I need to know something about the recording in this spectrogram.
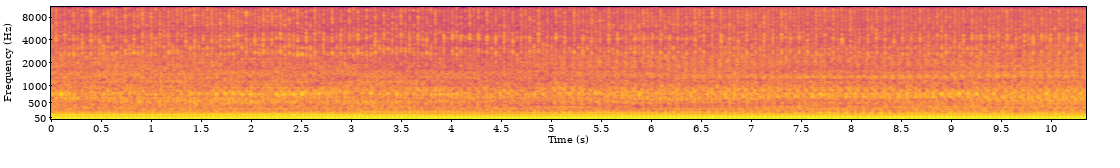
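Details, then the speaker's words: Farmall Super M tractor, first start after full engine rebuild, initial carb settings, still cold: steady even low thump about four beats a second, no misses or knocks (owner expects knock once warm); normal idle. "i can't hear any knocks yet oh it's still cold it'll knock once it warms up"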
